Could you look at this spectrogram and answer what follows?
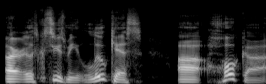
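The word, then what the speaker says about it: Rocha: excuse me Lucas uh Hoka I believe is how it's pronounced you know Brazilian pronunciation but Clayton Carpenter versus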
